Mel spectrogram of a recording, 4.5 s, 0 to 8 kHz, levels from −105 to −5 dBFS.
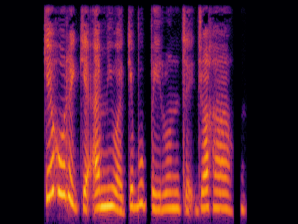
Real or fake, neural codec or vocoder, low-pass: fake; codec, 16 kHz in and 24 kHz out, 1 kbps, XY-Tokenizer; 7.2 kHz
